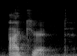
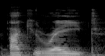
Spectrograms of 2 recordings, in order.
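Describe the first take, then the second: First: The stress is on the first syllable. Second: The stress is on the last syllable. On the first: The speaker calls it right. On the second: The speaker calls it wrong. "Fíjese que no es"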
